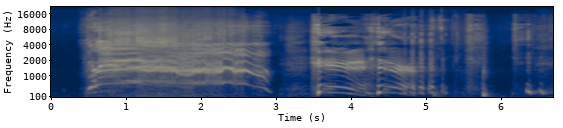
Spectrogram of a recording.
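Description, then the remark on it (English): A voice imitates a villain's wild screams and grunts: one long strained scream lasting a couple of seconds, then a burst of shorter, choppy yells and grunts, loud. “You don't get enough of just those grunts and screams.”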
